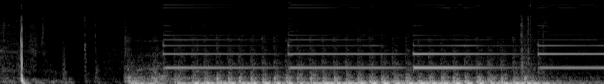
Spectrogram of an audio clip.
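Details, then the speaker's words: 2014 Dodge Charger Pursuit Hemi AWD: a thunk, then the V8 catches and runs about 3 seconds with a dash chime before dying and won't restart; fuel pump apparently not heard. "Oh boy. I just turned it on. It ran for maybe 3 seconds and then died. And now it won't turn back on."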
